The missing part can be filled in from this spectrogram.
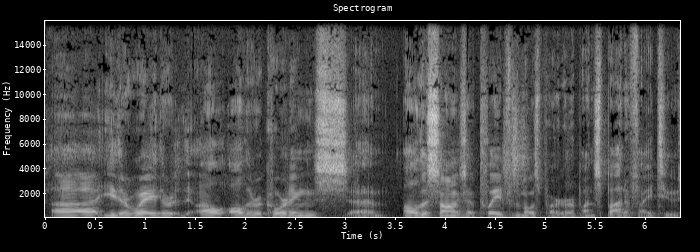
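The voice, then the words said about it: Slightly wrecked, hoarse voice. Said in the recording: “my voice is a little wrecked from the weekend still”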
